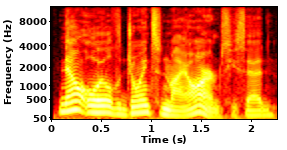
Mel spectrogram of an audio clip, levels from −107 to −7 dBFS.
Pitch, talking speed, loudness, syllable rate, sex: 130 Hz, 240 wpm, -16 LUFS, 4.2 syllables/s, male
